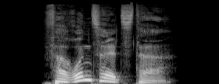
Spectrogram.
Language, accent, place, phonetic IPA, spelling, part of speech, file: German, Germany, Berlin, [fɛɐ̯ˈʁʊnt͡sl̩t͡stɐ], verrunzeltster, adjective, De-verrunzeltster.ogg
- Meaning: inflection of verrunzelt: 1. strong/mixed nominative masculine singular superlative degree 2. strong genitive/dative feminine singular superlative degree 3. strong genitive plural superlative degree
